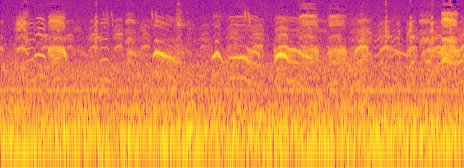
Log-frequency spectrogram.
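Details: Black-winged stilts yelping almost without pause. Overlapping nasal, downslurred notes suggest several birds calling together over a steady low hum.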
